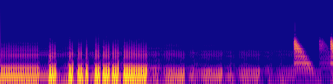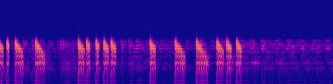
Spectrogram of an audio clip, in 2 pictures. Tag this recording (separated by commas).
Didgeridoo, inside a small room, Musical instrument, Music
